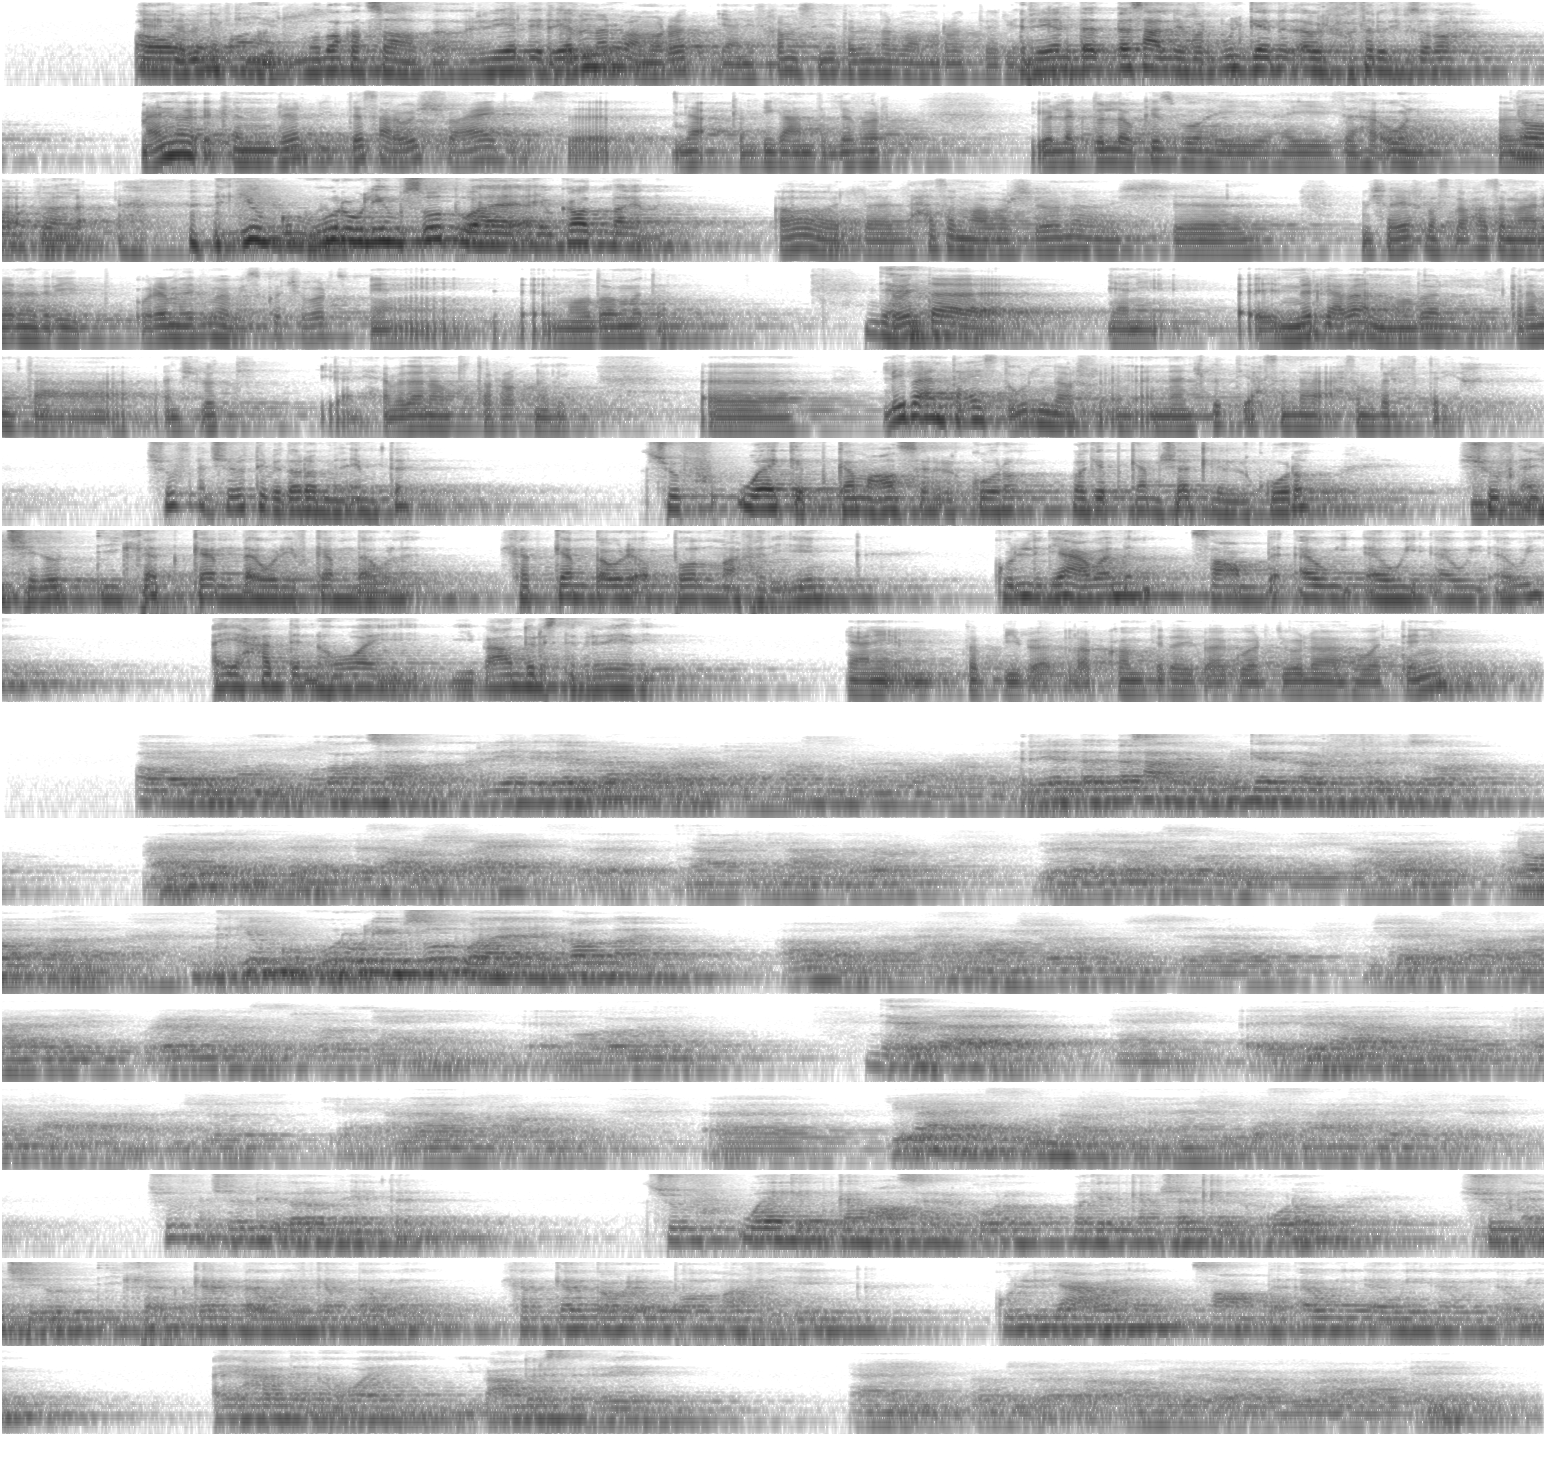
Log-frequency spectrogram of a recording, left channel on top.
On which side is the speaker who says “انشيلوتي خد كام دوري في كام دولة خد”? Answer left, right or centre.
Left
